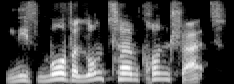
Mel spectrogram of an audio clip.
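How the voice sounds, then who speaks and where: A man's voice: sits high, animated, unhurried, dry recording. A man hosting a live football fan show, ranting in an emphatic, repetitive, exasperated way. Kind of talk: live opinionated fan rant to viewers.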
